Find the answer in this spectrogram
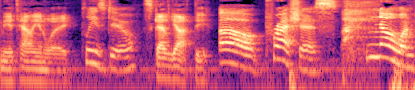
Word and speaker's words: Scagliotti: And it's actually a long O, if I'm going to get nitpicky. Scagliotti. But, yes, correct. That's nice. The G is silent.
